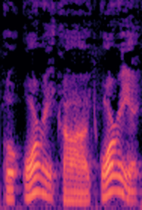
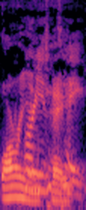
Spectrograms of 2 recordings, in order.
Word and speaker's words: orient: dizzy and you need to orient yourself, not orientate yourself, right?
